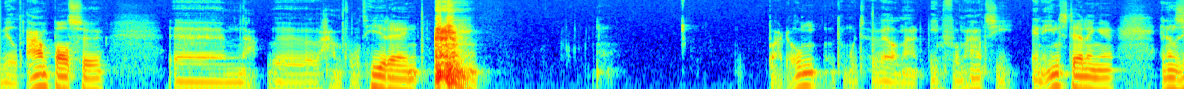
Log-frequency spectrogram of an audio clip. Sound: coughs

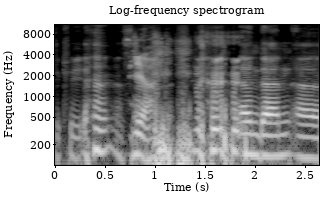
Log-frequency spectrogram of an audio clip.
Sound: laughs

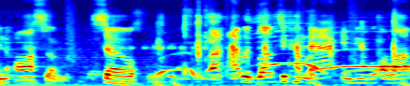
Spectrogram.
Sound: applauds

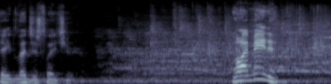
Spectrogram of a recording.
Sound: laughter and applause

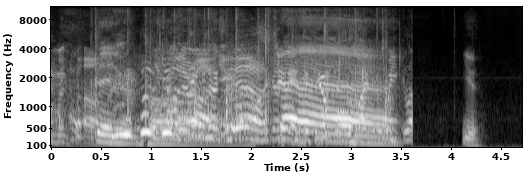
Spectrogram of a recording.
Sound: people clapping

